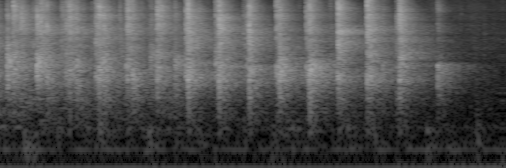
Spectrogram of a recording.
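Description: Hand clapping from a small audience welcoming a comedian to the stage: distinct, evenly spaced claps about three a second that stop about four and a half seconds in.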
